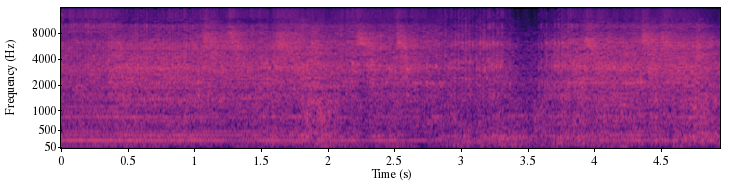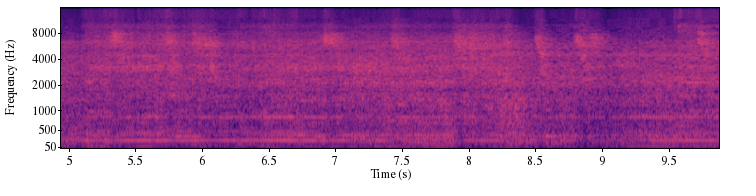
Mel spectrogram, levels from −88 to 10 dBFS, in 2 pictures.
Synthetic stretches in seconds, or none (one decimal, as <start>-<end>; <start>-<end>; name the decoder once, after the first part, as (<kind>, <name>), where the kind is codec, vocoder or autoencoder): 1.0-3.2 (codec, SNAC); 4.1-8.5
